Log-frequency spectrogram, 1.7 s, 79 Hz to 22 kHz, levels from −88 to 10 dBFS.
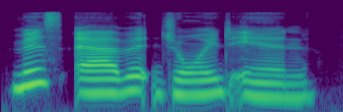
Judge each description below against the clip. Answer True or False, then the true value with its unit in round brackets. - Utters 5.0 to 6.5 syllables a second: False (4.1 syllables/s)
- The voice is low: False (210 Hz)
